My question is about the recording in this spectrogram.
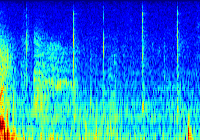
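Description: About half a dozen faint, light clicks at irregular intervals: hand contact with the lathe's tool post and cross-slide while the spindle is stopped.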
